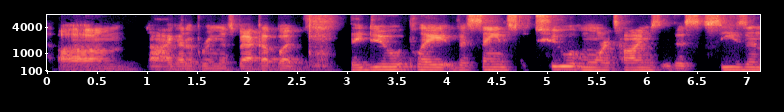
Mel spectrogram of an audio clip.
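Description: Very slow and with an American accent, the speech shows ordinary pitch variation and audible room echo. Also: man. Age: 20s. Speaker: sports podcast host. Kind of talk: solo sports talk podcast. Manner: casual, many filler words (um, uh).

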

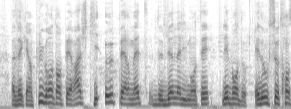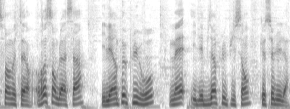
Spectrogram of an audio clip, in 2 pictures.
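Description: At a moderate pace, a man's dark, mellow tone holds very even loudness with ordinary pitch variation. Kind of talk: tutorial. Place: workshop.

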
